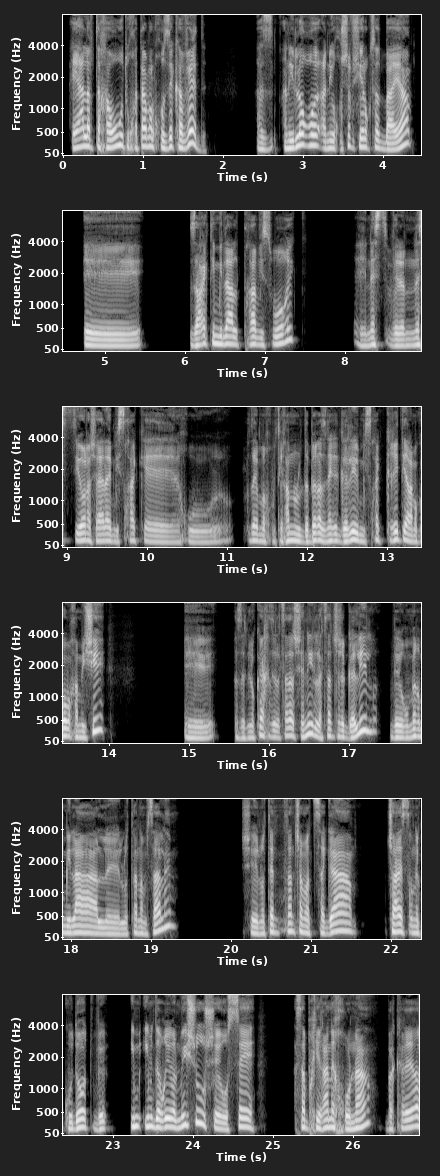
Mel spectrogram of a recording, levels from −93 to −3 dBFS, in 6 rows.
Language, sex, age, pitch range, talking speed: Hebrew, male, 30-49, 130-170 Hz, 165 wpm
